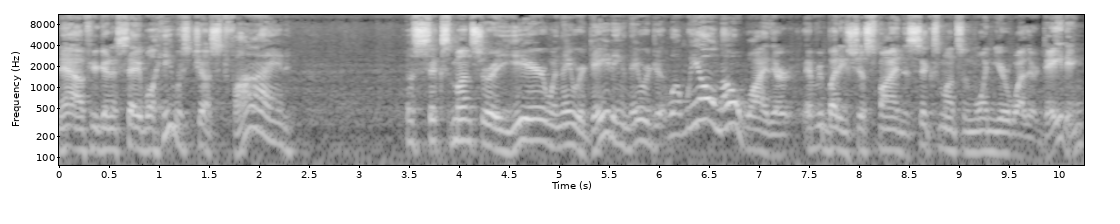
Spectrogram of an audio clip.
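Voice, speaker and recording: Lively intonation carries the speech at a moderate pace, with audible room echo. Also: man. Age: 60s. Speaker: vlogger. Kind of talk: casual monologue.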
